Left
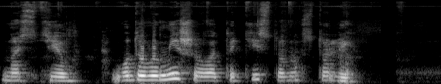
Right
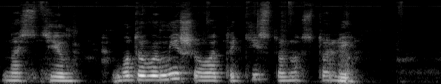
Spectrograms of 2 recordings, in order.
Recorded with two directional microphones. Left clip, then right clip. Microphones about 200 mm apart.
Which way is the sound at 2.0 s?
35° left (ahead or behind).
